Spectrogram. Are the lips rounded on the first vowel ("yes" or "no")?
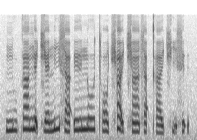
yes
